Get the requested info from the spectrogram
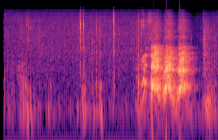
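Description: A dog barking three times in quick succession near the end, after a few faint clicks and rustles.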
